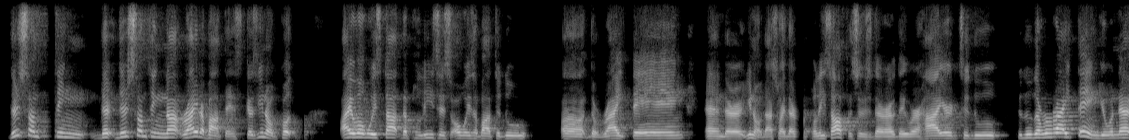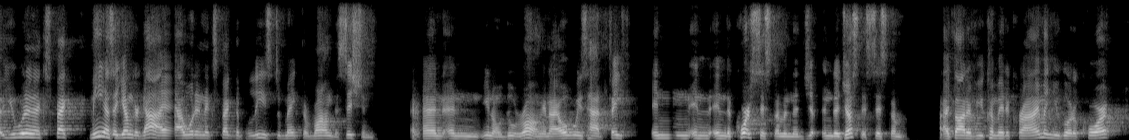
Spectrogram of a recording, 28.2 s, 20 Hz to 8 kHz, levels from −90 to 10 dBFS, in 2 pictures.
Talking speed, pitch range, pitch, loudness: 220 wpm, 145-190 Hz, 160 Hz, -23 LUFS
